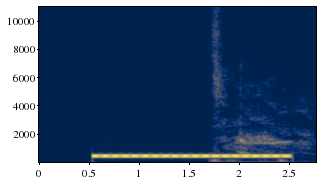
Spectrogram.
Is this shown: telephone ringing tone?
yes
